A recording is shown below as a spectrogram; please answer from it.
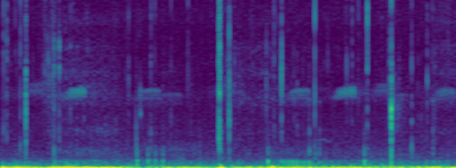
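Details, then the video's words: Sleeping cats purr in a rumbling drone while a fireplace crackles and snaps and crickets give brief high chirps, spring garden ambience. "Relax with Cute Sleeping Purring Kitties"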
